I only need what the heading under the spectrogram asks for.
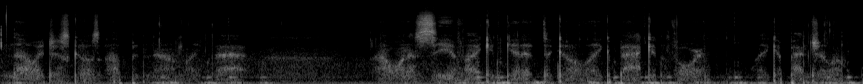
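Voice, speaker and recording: Whispered words come at a fairly slow pace, with noticeable noise behind them. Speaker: ASMR gaming creator. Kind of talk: ASMR gameplay commentary.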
